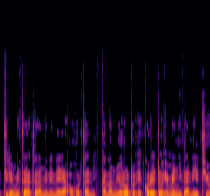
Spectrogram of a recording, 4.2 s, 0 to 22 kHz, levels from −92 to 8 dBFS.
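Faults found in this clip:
No audible faults found in the speech recording.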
